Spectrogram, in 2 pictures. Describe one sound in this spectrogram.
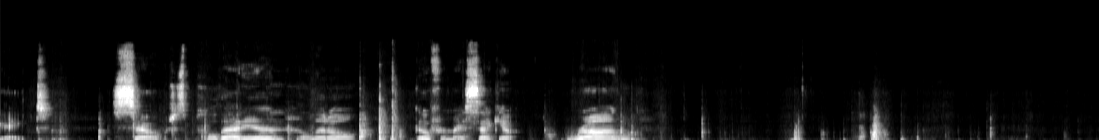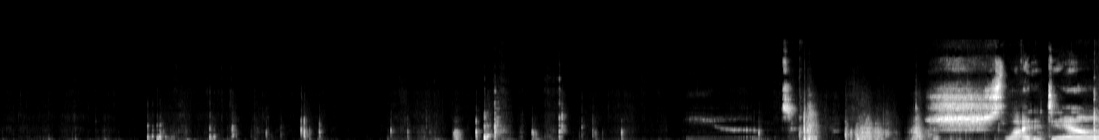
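Coarse fabric rustles and crinkles as hands scrunch it.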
